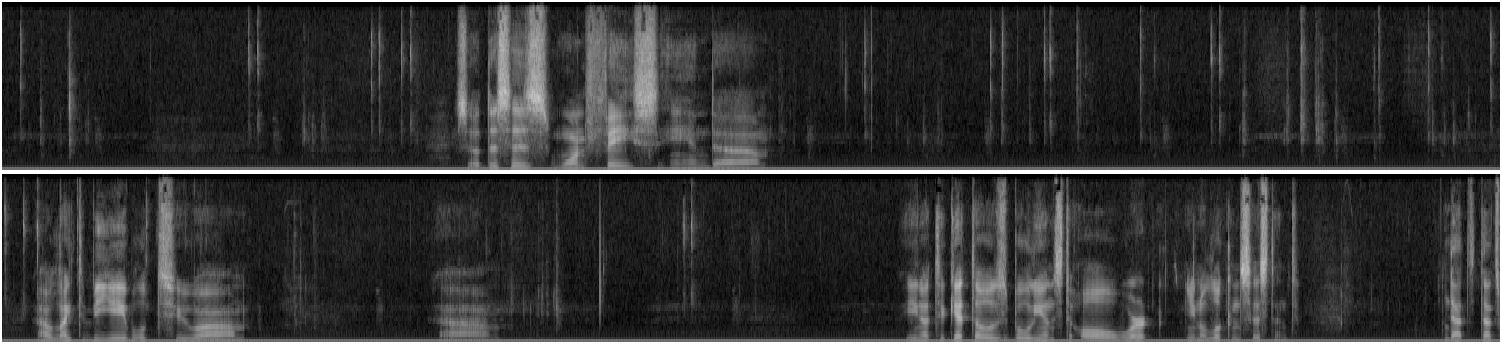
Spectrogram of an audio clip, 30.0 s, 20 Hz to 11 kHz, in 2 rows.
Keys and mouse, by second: 0.7 z, 2.4-3.7 right drag, 3.0 ctrl+Tab, 4.9-6.4 middle drag, 9.2 ctrl+Tab, 10.7-13.9 right drag, 13.1 j, 14.4 ctrl+Tab, 14.9 middle click, 15.1-17.2 right drag, 17.2 middle click, 20.3 ctrl+r, 23.5 middle click.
